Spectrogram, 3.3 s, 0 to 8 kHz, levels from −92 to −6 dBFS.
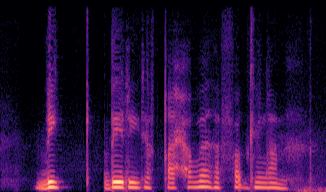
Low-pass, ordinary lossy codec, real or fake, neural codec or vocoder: none; none; fake; codec, 16 kHz, 0.8 kbps, ZipCodec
